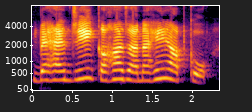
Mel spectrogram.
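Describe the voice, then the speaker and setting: A woman's voice: high voice, steady tone, takes it slowly, bright, forceful tone, heavily acted. A woman voicing a matter-of-fact male bus conductor in a read-aloud story.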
